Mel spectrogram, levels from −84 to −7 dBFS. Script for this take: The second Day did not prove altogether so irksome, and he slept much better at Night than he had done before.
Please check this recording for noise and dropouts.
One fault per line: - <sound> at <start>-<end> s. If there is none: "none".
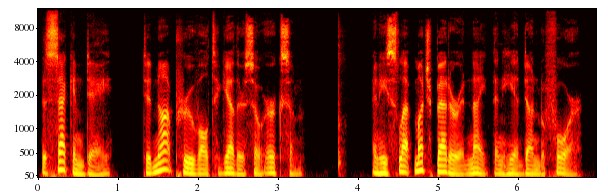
- tap at 3.7-3.9 s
